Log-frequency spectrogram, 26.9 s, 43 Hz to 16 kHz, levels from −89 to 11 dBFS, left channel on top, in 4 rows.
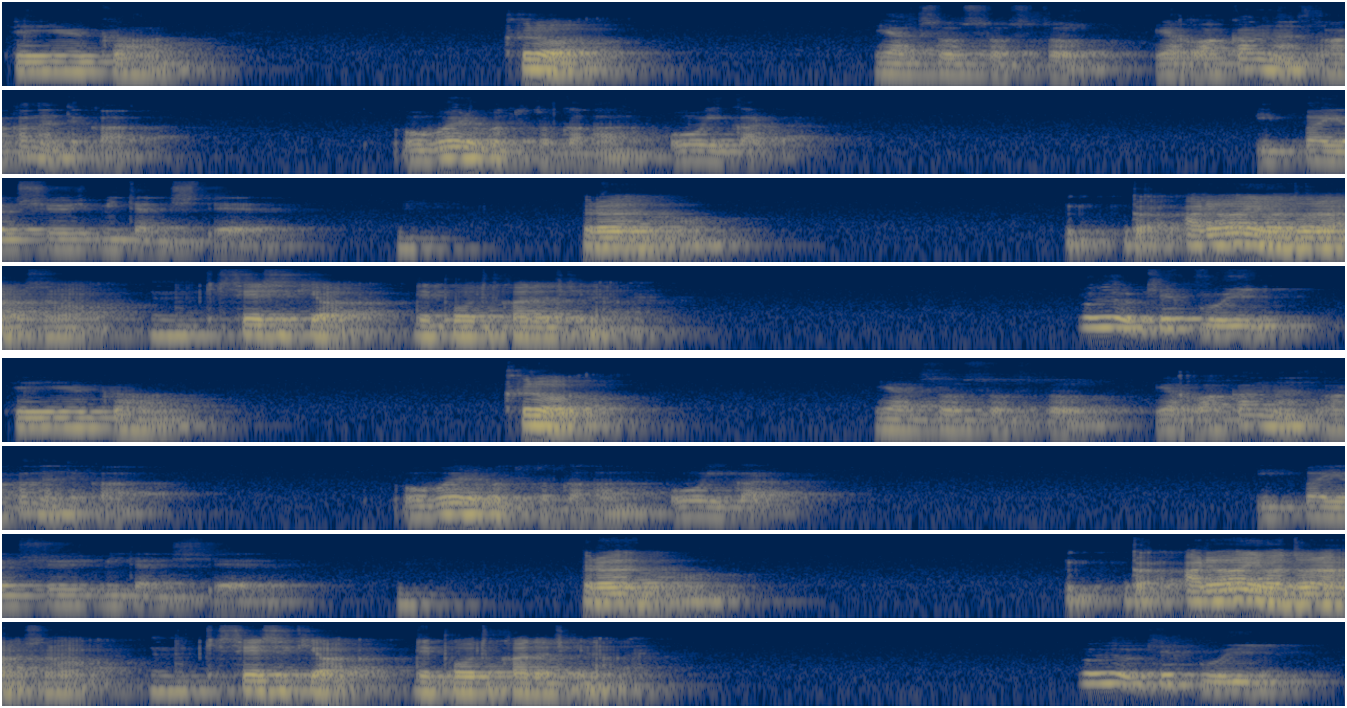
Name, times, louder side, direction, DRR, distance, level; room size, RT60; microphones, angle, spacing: voice 1, 0.1-0.9 4.4-5.5 5.8-7.4 8.7-10.6 13.0-14.8 16.5-17.0 25.5-26.5, left 1 dB, 70° left, 4 dB, 4.6 m, -31 dB
voice 2, 2.5-2.9 16.3-16.6 18.7-21.9 22.2-23.2, right 1 dB, 30° right, 6 dB, 5.5 m, -26 dB
27.0 x 25.0 x 8.4 m, 0.69 s
head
